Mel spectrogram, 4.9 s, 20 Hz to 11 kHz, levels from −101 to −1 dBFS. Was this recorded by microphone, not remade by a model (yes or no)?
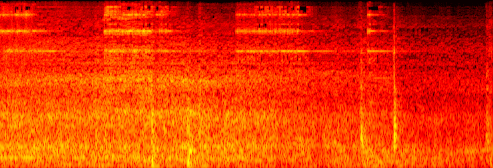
yes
